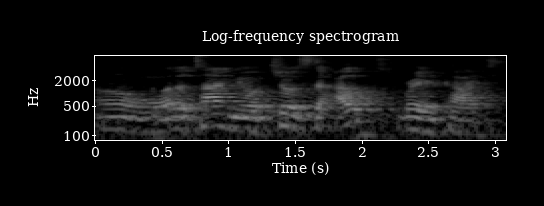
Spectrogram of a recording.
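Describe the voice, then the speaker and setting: A young man playing Brutus in a stage Shakespeare performance, speaking in an earnest, measured way, recorded in a very echoey theatre. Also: medium pitch, a little mellow, close to an everyday voice. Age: young adult. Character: Brutus, brooding conspirator. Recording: very echoey theatre, noticeable hiss.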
